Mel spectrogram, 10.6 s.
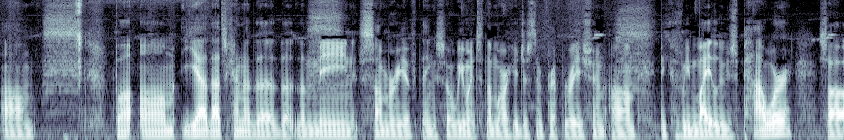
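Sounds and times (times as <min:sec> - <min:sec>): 
speech: 0:00.0 - 0:10.5
bird making noises: 0:00.3 - 0:01.2, 0:03.6 - 0:04.5, 0:06.6 - 0:08.7.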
